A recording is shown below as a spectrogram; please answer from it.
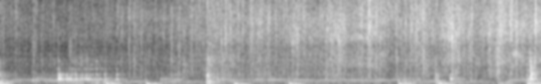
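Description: Drumstick pieces and ginger garlic paste sizzle and fry in a pan, with steady crackling punctuated by regular stirring knocks and scrapes throughout, close and clear with no talking.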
